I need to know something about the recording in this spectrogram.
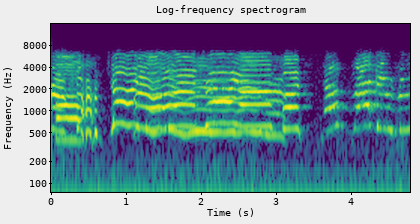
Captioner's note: shouts muffled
